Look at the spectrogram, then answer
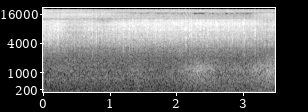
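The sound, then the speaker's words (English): A medical spray from a Gaia's Love field med kit hisses steadily for a few seconds as it seals a bullet wound, a soft continuous airy spray with no talking over it. “We used one of our Gaia's Love field med kits. The fungus locates the bullet for extraction, and the spray seals the wound.”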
